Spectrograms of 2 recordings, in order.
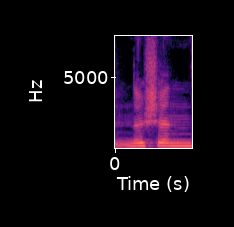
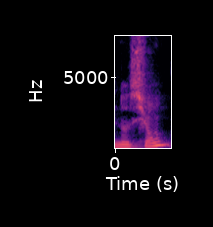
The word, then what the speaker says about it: Notion: Notion, c'est la prononciation anglaise, en français Notion, ouais, tout simplement.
